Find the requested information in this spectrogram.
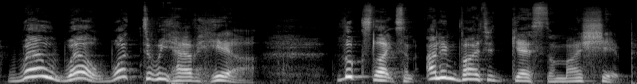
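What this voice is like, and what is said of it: Flamboyant put-on British accent. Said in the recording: “Flamboyant space pirate captain. ... Try and do a British accent. ... Try do British flamboyancy.”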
